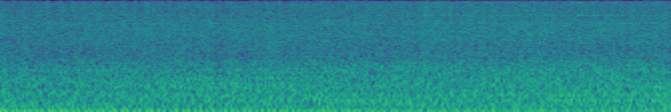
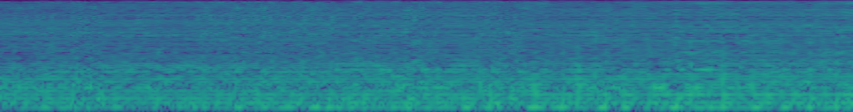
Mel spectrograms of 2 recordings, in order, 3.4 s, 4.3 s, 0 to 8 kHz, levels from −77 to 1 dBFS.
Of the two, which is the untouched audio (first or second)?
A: first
